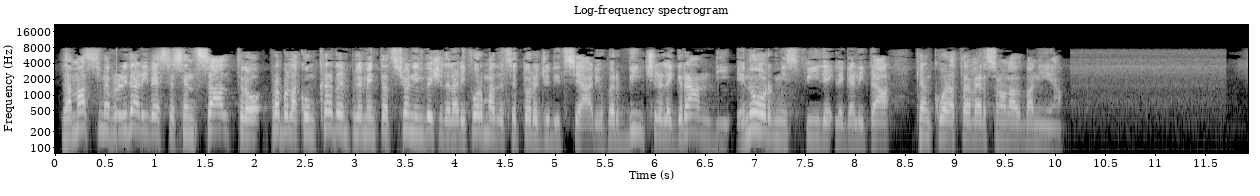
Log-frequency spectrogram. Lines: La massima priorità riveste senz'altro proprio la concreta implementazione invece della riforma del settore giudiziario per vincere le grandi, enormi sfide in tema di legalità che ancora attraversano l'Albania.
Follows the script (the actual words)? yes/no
no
